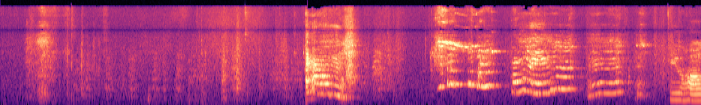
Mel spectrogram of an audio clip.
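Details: Hungry Wheaten terrier Molly, on a diet, starts with a sharp yelp and then a run of wavering, sing-song whines that climb and dip, growing more insistent. Quiet speech and soft room noise come first.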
